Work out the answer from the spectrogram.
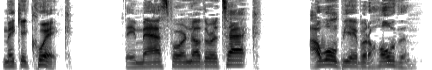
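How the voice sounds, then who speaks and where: A man's voice: mid-range voice, fairly quick, no echo, studio quality, natural voice. A male actor voicing an earnest, weary, loyal militia soldier in a video game, speaking in a plain-spoken, folksy way. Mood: businesslike, urgent. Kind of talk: dramatic video game dialogue.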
